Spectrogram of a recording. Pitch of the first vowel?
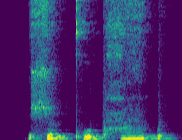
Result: low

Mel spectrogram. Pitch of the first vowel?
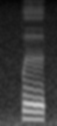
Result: low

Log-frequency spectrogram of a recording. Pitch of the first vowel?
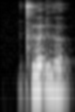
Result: rising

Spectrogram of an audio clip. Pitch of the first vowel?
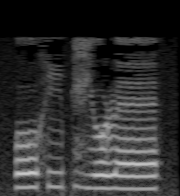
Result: high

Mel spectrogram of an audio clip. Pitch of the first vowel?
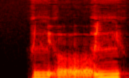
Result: rising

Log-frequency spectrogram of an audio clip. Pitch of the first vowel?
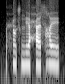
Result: low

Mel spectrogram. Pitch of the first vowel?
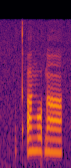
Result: high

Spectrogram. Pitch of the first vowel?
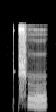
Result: low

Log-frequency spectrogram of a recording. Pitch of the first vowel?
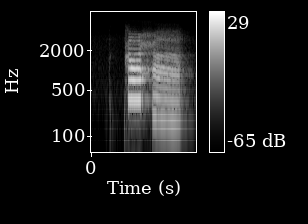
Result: high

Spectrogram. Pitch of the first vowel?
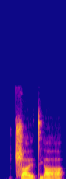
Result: rising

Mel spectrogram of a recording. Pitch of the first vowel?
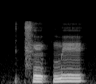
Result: low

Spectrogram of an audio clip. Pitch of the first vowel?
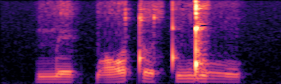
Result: low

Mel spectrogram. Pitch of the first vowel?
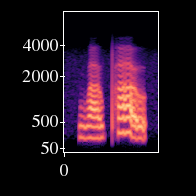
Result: low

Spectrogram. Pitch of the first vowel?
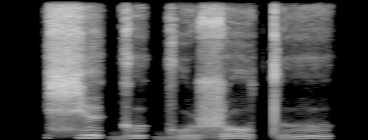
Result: falling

